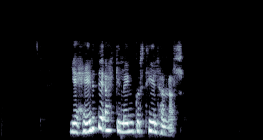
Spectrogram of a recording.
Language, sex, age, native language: Icelandic, female, 40-49, Icelandic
